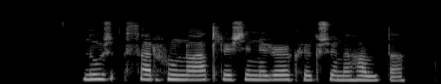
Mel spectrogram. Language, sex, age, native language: Icelandic, female, 12, Icelandic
